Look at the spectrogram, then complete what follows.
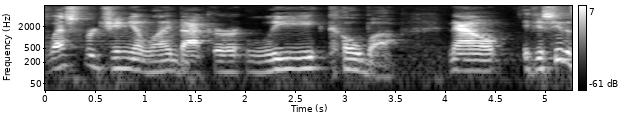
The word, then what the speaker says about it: Kpogba: in the middle or the P and the G, I should say, are silent. It's pronounced Lee Koba.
